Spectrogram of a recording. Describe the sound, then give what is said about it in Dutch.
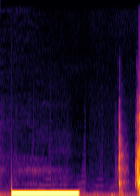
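A single steady ringback tone on an outgoing phone call, a loud, low, pure beep lasting about a second, followed by quiet line noise and two brief noisy bursts. “Ik bel haar kort, want ze zit midden in de montage.”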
